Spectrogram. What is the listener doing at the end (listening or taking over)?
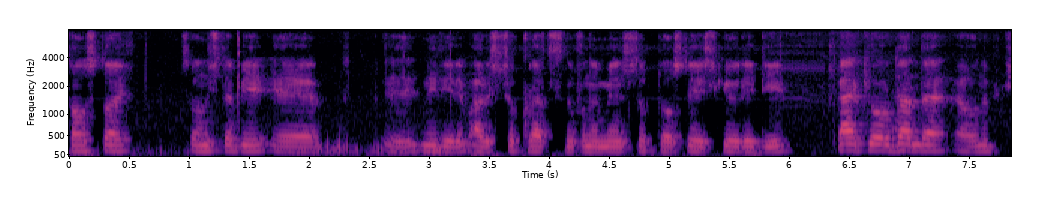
listening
